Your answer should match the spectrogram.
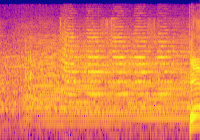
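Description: Hockey arena goal horn sounding one long steady blast, the signal of a home-team goal.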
